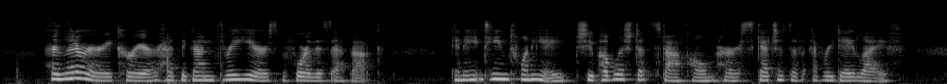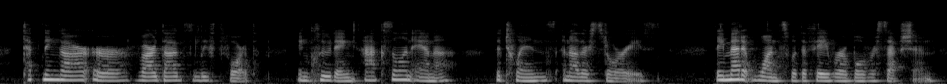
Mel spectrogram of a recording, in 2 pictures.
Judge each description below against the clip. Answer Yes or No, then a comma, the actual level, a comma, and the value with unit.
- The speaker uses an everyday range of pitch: Yes, average, 3.6 semitones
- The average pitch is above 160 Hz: Yes, medium, 185 Hz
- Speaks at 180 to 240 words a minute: No, slow, 135 wpm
